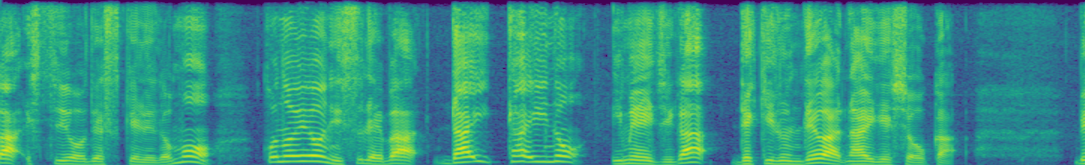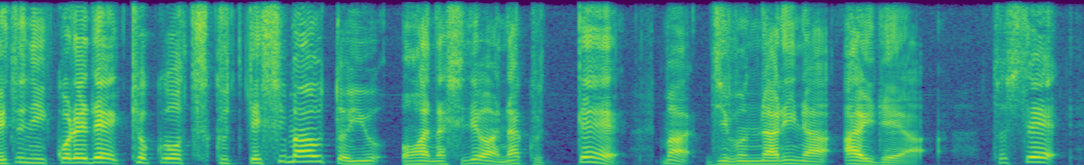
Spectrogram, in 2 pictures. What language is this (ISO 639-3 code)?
jpn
